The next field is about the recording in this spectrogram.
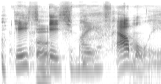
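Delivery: soft, tiny cartoon alien creature voice. Showing the others how the cartoon alien sounds; Stitch voice. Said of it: "that's my Stitch".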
